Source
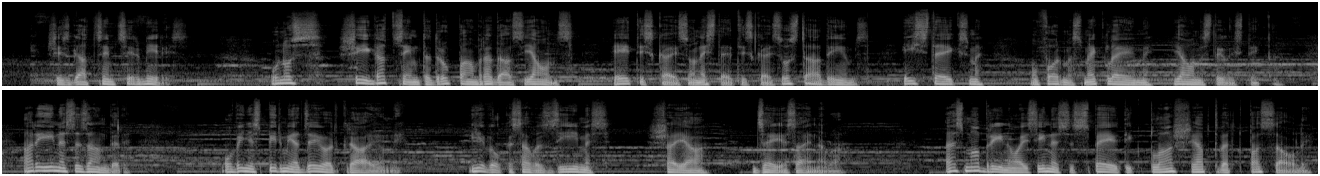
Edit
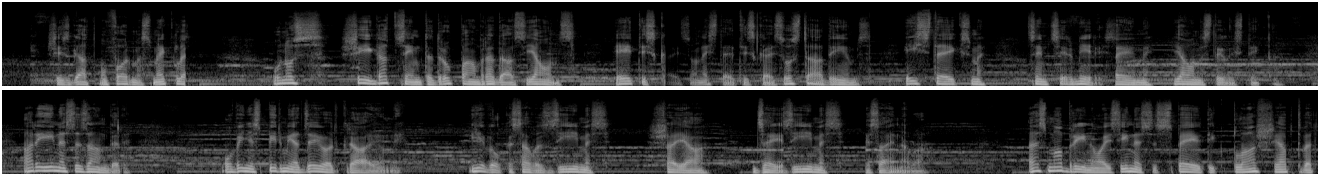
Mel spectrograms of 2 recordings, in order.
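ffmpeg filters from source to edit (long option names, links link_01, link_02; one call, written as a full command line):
ffmpeg -i in.wav -filter_complex "[0:a]asplit=8[link_01][link_02][link_03][link_04][link_05][link_06][link_07][link_08];[link_01]atrim=end=0.932[link_09];[link_02]atrim=start=10.238:end=11.142[link_10];[link_03]atrim=start=1.808:end=6.61,asetpts=PTS-STARTPTS,afade=type=out:start_time=4.798:duration=0.004:curve=hsin[link_11];[link_04]atrim=start=6.61:end=10.242,asetpts=PTS-STARTPTS,afade=type=in:duration=0.89[link_12];[link_05]atrim=start=0.928:end=1.812[link_13];[link_06]atrim=start=11.138:end=20.972[link_14];[link_07]atrim=start=18.628:end=19.462[link_15];[link_08]atrim=start=20.968[link_16];[link_09][link_10]acrossfade=duration=0.004:curve1=hsin:curve2=hsin[link_17];[link_11][link_12]concat=n=2:v=0:a=1[link_18];[link_17][link_18]acrossfade=duration=0.004:curve1=hsin:curve2=hsin[link_19];[link_19][link_13]acrossfade=duration=0.004:curve1=hsin:curve2=hsin[link_20];[link_20][link_14]acrossfade=duration=0.004:curve1=hsin:curve2=hsin[link_21];[link_21][link_15]acrossfade=duration=0.004:curve1=hsin:curve2=hsin[link_22];[link_22][link_16]acrossfade=duration=0.004:curve1=hsin:curve2=hsin" out.wav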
